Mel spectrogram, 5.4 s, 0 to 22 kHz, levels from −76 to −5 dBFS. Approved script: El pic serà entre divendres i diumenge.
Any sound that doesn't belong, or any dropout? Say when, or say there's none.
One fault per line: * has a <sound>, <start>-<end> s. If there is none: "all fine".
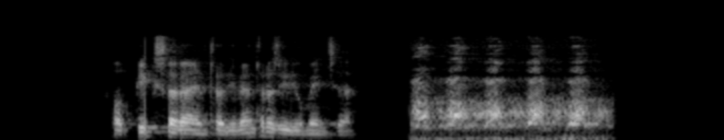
* has a bark, 3.1-4.6 s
